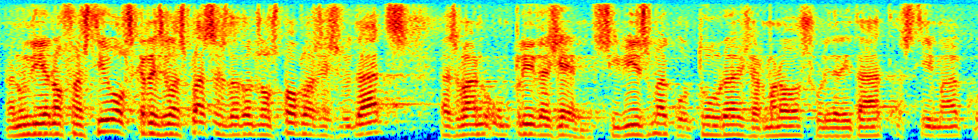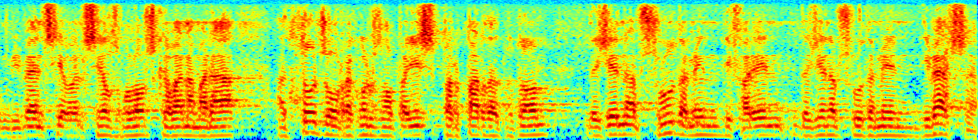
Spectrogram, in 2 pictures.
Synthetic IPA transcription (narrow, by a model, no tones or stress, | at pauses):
ənund̪iənɔwfəst̪iwəlˠskəreziləsplasəzðət̪od͡zəlˠspɔbləzisiwt̪at͡s | əzβanumpliðəʒensiβ̞izməkulˠt̪uɾəʒərmənosːuliðəɾit̪at̪əst̪iməkumbiβɛnsiəβanseəlˠzβəlorskəβ̞anəməɾa | ət̪od͡zəlˠzrəkɔrzðəlˠpəispəɾpaɾðət̪ut̪ɔm | d̪əʒenəpsulut̪əmend̪ifəɾend̪əʒenəpsulut̪əmend̪iβɛɾsə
